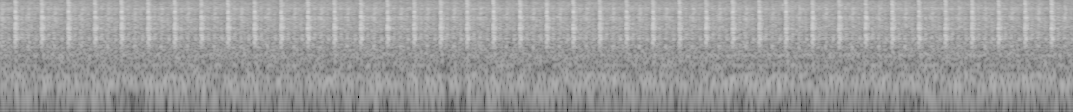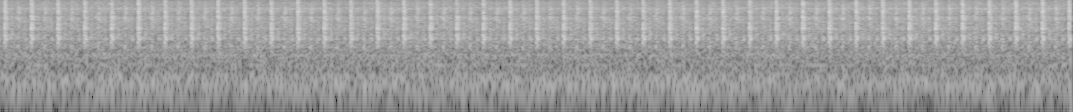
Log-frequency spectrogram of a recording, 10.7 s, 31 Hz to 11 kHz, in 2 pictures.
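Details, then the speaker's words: 2007 Toyota Land Cruiser Prado 120 with the 1KD diesel at 230k, just started cold; sharp, even metallic knocking, about two or three per second, over the idle. Heavy internal knock; a blocked oil pickup is suspected, not confirmed. "Oh hell! That's bad."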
